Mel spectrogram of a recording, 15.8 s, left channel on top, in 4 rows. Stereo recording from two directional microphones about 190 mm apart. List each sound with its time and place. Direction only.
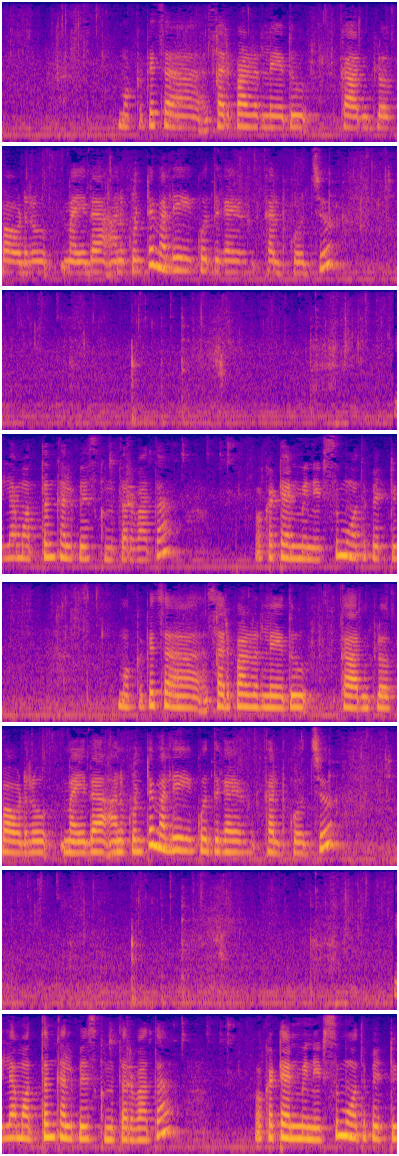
1.4 s speech: 55° right (ahead or behind)
11.8 s speech: 55° right (ahead or behind)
